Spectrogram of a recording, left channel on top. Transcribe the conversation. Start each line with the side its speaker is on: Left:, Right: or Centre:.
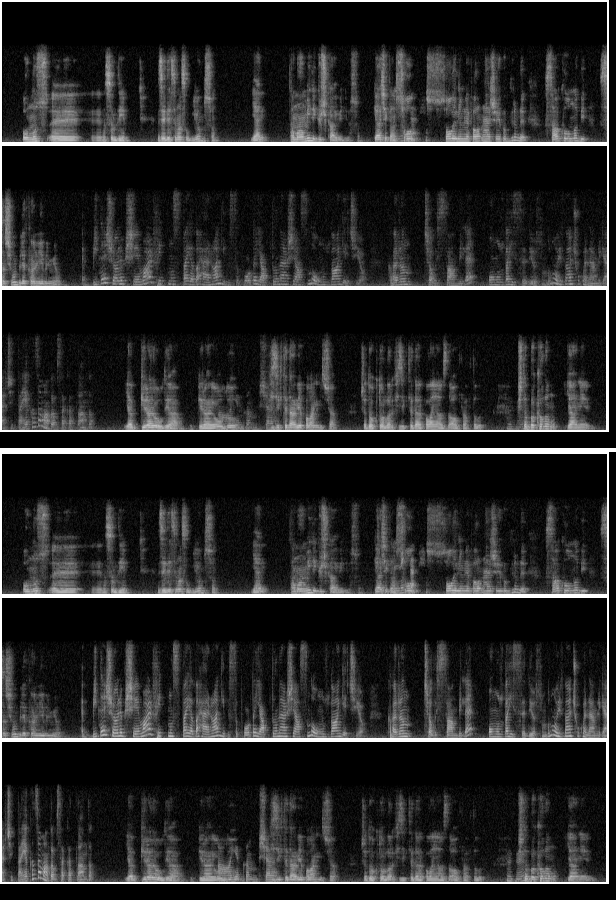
Left: omuz e, nasıl diyeyim? Zedesi nasıl biliyor musun? Yani tamamıyla güç kaybediyorsun. Gerçekten
Right: Kesinlikle.
Left: sol sol elimle falan her şey yapabilirim de sağ kolumla bir saçımı bile fönleyebilmiyorum.
Right: Bir de şöyle bir şey var. Fitness'ta ya da herhangi bir sporda yaptığın her şey aslında omuzdan geçiyor. Karın çalışsan bile omuzda hissediyorsun bunu. O yüzden çok önemli gerçekten. Yakın zamanda mı sakatlandın?
Left: Ya bir ay oldu ya. Bir ay oldu.
Right: Aa yakınmış
Left: Fizik
Right: evet.
Left: tedaviye falan gideceğim. İşte doktorlar fizik tedavi falan yazdı 6 haftalık.
Right: Hı hı.
Left: İşte bakalım yani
